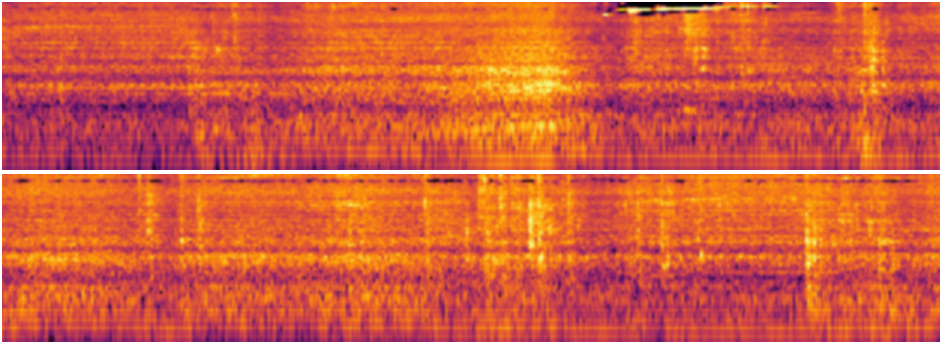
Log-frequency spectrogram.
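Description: A garbage truck engine rumbles and idles nearby.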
